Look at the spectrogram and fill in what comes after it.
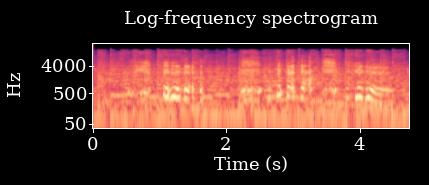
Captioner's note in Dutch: gelach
